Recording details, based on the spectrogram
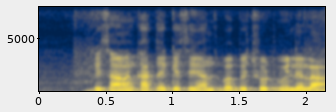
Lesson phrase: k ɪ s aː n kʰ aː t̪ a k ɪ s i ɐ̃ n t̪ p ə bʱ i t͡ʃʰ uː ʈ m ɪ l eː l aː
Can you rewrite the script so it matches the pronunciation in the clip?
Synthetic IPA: k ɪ s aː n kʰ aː t̪ e k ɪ s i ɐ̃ n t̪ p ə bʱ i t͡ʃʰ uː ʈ m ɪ l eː l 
